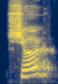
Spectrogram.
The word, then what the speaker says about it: should: शुड लिखा हुआ है। शुड शुड नहीं है। एल साइलेंट है बच्चों। तो ये जो एल है ना वो साइलेंट है।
